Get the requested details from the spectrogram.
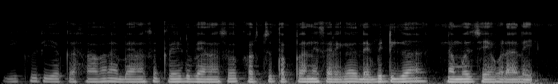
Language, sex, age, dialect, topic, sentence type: Telugu, male, 18-24, Central/Coastal, banking, statement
